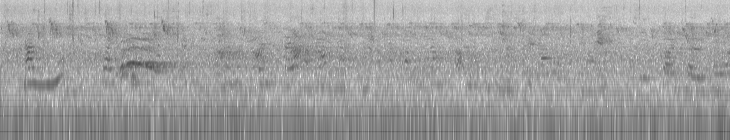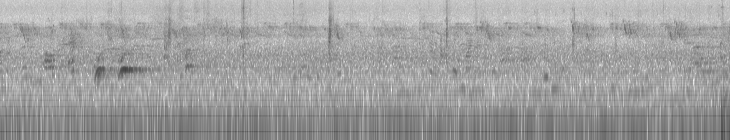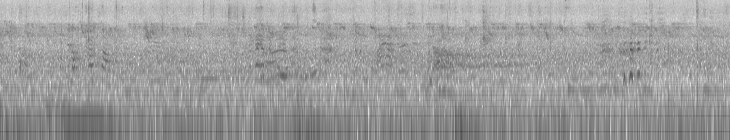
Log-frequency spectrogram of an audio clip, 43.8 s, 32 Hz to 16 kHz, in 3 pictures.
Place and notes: Hufeland Oberschule, Walter-Friedrich-Straße, Berlin-Buch - street ambience near school
street in front of Hufeland school, only a few pupils around, the sound of a gong
(Sony PCM D50, DPA4060)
